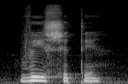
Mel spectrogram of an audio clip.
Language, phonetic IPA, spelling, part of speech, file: Ukrainian, [ˈʋɪʃete], вишити, verb, Uk-вишити.ogg
- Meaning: to embroider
